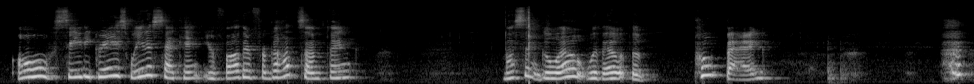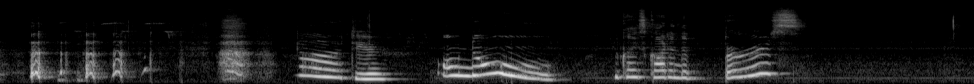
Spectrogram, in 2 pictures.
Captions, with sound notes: Oh, Sadie Grace, wait a second! Your father forgot something! Mustn’t go out without the poop bag! (laughing) Oh dear! Oh no! You guys got into the burrs?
